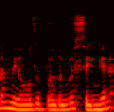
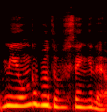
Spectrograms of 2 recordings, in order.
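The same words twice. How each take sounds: First: Said in the usual way. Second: Louder, quicker correcting shout; excited correction. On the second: Retold or imitated. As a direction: blurt the fix out fast. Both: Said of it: "I was like".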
